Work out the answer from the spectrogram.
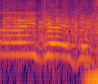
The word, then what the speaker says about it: Louis-Dreyfus: to get into together a clip of you mispronounced the pride it's my st. Patty's Day gift to you Julia Julia Louie Dreyfus Julia Louie Dreyfus Julia Louie Dreyfus everybody I'll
